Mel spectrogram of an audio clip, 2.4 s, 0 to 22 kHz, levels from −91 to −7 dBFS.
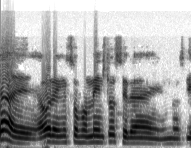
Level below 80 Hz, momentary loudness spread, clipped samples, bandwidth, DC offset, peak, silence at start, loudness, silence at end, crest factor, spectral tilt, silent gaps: -50 dBFS; 5 LU; 0.5%; 12.5 kHz; under 0.1%; 0 dBFS; 0 s; -11 LUFS; 0 s; 10 dB; -5 dB/octave; none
